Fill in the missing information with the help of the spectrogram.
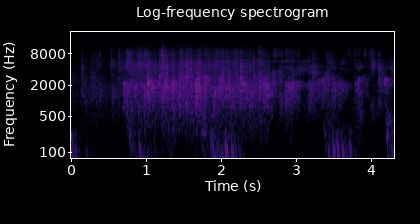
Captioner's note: applause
